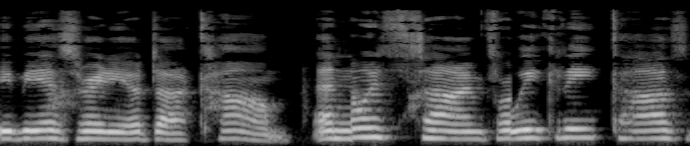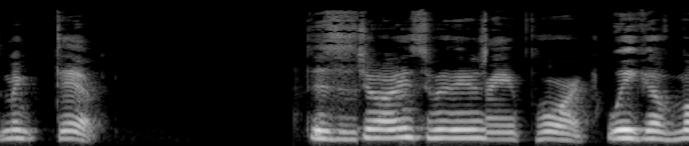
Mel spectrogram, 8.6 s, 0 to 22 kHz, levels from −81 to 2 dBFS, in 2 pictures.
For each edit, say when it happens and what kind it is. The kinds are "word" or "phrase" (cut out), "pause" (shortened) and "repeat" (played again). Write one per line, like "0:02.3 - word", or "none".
0:02.2 - word
0:03.2 - word
0:06.5 - word
0:07.3 - word

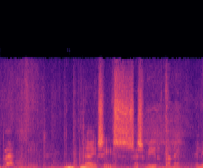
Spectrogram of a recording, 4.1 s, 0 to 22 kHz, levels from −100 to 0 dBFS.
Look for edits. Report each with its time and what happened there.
0:02.7 - word

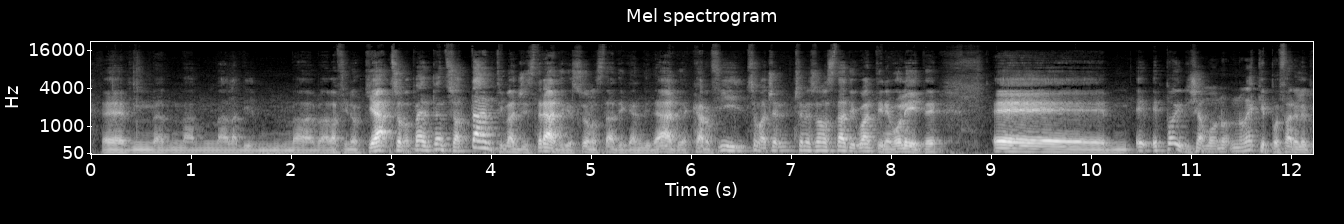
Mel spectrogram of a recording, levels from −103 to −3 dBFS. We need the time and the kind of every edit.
none

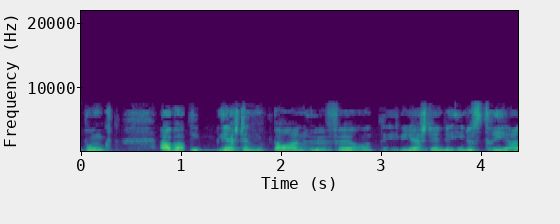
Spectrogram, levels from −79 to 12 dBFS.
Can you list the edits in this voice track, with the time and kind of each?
0:01.0 - word

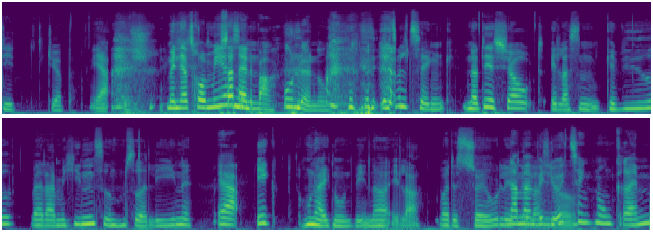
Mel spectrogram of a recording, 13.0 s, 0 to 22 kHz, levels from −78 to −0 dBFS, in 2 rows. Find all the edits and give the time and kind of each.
0:03.9 - phrase
0:09.0 - pause

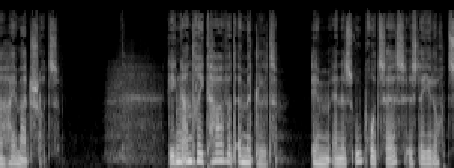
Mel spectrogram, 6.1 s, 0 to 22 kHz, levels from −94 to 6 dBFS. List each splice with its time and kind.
none

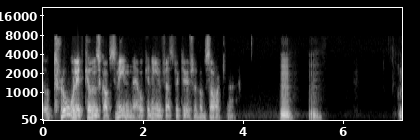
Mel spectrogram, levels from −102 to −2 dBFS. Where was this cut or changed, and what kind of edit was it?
none

